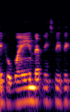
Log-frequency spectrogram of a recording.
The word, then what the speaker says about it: Gawain: goblin does it go wayne i've always said gowan uh that's how i learned it back when i was in college uh if i'm saying it wrong i don't really care because i'm not going to say gawain that makes me think like gawain's world and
